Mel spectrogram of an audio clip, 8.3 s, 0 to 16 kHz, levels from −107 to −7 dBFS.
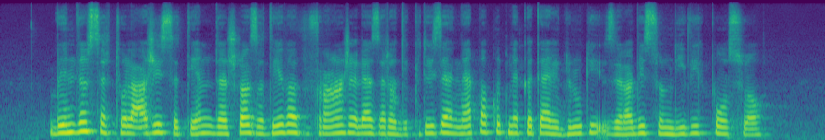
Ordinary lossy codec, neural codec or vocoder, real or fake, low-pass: none; codec, 44.1 kHz, 2.6 kbps, DAC; fake; 14.4 kHz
